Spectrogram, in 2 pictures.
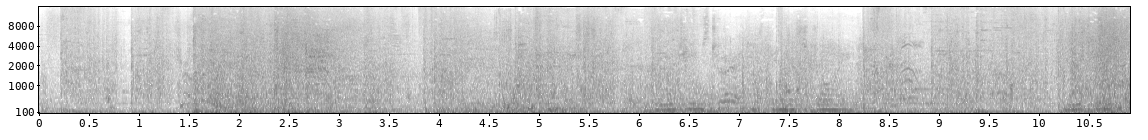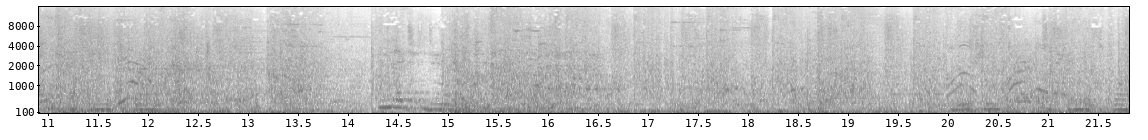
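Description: Magic blasts and weapon hits crackle in a busy video game battle.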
